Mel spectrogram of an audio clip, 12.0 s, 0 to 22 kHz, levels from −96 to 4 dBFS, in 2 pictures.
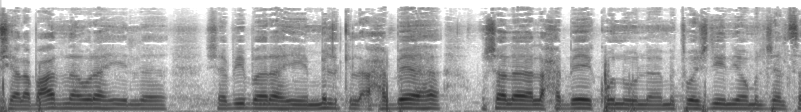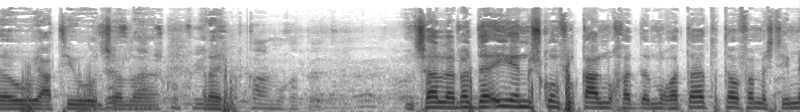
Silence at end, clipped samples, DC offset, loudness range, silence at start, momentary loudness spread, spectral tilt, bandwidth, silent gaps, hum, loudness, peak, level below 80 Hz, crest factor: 0 s; under 0.1%; under 0.1%; 5 LU; 0 s; 12 LU; -4 dB/octave; 17 kHz; none; none; -19 LUFS; 0 dBFS; -40 dBFS; 20 dB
